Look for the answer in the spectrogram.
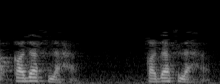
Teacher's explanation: بفتح الدال مع إسقاط الهمزة · Term: نقل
